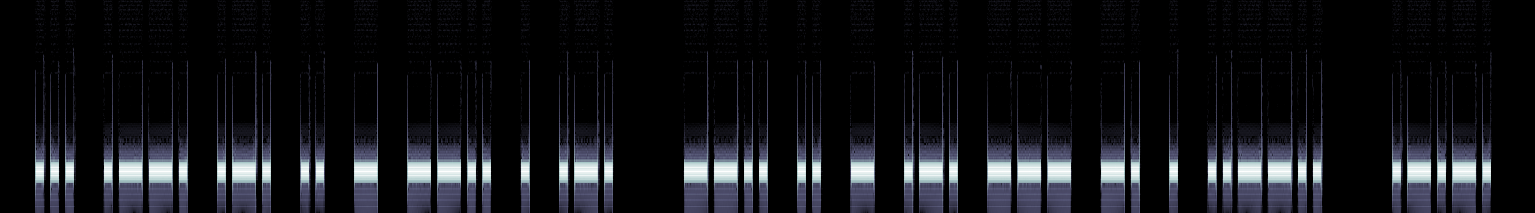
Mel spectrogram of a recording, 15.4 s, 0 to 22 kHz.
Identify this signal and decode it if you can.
Morse code, heard as a keyed tone, about 16 wpm, 700 Hz. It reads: SPRITZER ZITRONE? <AR>
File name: Morsekurs / Witze / Witz 13. Februar 2018, 70 F80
